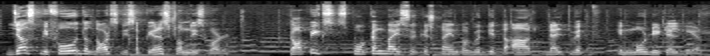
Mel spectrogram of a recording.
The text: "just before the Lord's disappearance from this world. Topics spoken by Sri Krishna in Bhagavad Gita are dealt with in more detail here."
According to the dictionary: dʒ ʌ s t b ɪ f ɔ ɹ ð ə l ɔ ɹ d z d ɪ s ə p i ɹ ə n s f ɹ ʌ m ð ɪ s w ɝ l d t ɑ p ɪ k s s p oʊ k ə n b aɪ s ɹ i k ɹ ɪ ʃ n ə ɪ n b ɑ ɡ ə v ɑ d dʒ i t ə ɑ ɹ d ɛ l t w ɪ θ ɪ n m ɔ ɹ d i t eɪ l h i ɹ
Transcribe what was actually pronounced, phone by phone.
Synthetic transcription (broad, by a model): dʒ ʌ s t b ɪ f ɔ ɹ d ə l ɔ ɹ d s d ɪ s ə p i ɹ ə n s f ɹ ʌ m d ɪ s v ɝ d t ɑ p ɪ k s s p oʊ k ə n b aɪ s i k ɹ ɪ ʃ n ə ɪ n b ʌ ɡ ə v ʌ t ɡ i t ɑ ɹ d ɛ l t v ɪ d ɪ n m ɔ ɹ d i t eɪ l h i ɹ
